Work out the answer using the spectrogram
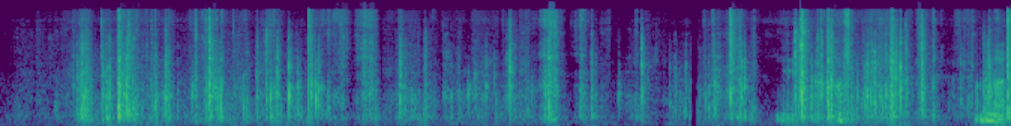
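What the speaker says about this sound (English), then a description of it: "From tearing the paper." Crinkling and tearing of gift wrapping paper, close and loud, in irregular bursts of rustling and ripping that run throughout.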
